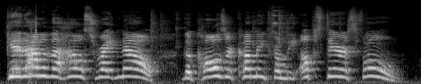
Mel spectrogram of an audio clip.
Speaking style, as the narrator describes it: the operator from the police station who yelled

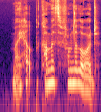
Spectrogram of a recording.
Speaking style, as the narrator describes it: murmured Henry

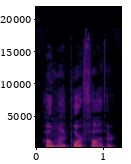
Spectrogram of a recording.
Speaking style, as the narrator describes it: sobbed

